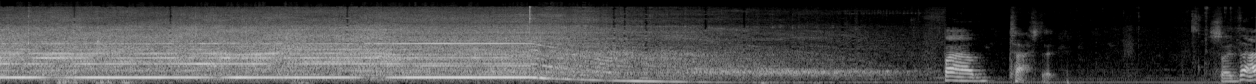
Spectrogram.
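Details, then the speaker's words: Hoover Convertible/Dial-A-Matic U1124A upright vacuum, after servicing; steady high motor whine holding even pitch about five seconds, then smooth wind-down. Judged very good, better than the Concept. Normal running. "what I would call very good the fact I must say it grooves slightly better than the concept"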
